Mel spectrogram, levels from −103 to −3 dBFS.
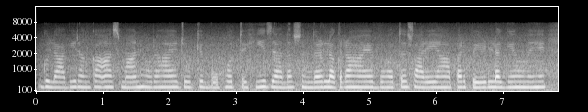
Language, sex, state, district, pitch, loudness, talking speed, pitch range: Hindi, female, Andhra Pradesh, Visakhapatnam, 235 Hz, -16 LUFS, 185 wpm, 230-240 Hz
